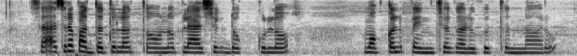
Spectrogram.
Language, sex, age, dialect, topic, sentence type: Telugu, female, 18-24, Utterandhra, agriculture, statement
